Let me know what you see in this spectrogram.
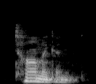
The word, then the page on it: ptarmigan: British English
